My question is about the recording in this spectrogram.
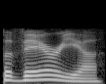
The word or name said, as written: Bavaria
